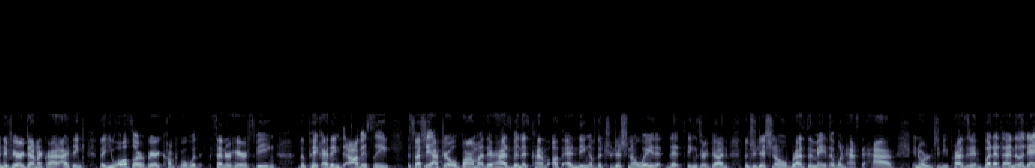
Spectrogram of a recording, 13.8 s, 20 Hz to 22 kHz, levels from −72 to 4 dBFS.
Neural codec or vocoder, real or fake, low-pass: none; real; 7.2 kHz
